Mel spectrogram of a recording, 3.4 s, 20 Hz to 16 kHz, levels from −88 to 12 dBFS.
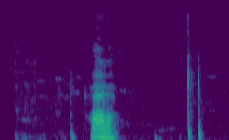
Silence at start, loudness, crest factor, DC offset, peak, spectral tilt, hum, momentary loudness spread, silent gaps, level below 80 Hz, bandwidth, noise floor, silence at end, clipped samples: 1.1 s; -29 LUFS; 20 dB; under 0.1%; -12 dBFS; -9.5 dB/octave; none; 20 LU; none; -62 dBFS; 10.5 kHz; -74 dBFS; 0.45 s; under 0.1%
